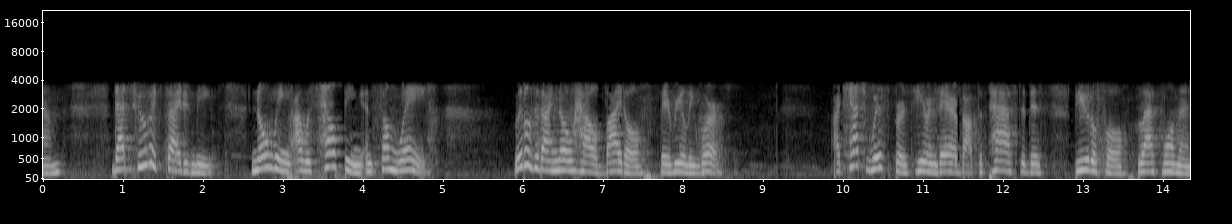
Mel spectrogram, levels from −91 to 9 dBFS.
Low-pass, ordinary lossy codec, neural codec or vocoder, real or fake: 3.6 kHz; AAC, 16 kbps; none; real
